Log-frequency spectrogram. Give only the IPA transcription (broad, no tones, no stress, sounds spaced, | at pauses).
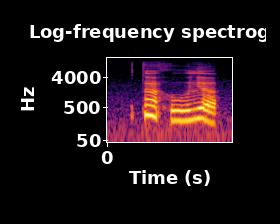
t ɐ̃ h u lʲ ɐ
